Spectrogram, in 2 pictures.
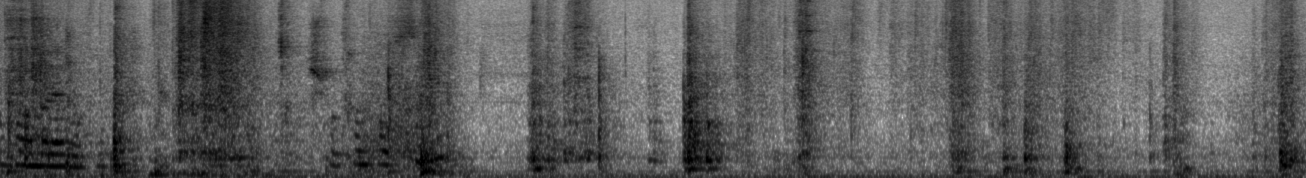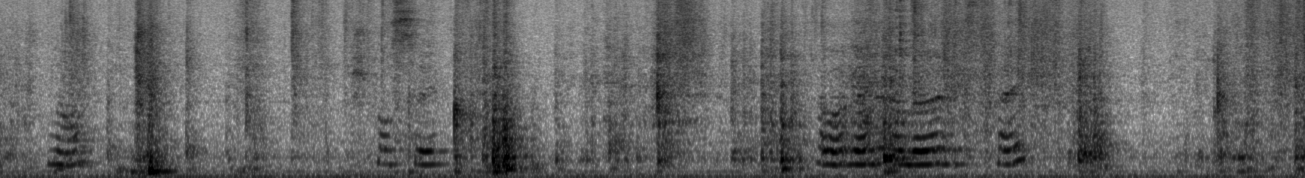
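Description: Objects knock and rustle as a young woman rummages low down.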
